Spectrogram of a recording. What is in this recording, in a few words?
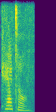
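"kettle", English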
